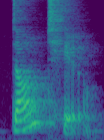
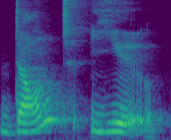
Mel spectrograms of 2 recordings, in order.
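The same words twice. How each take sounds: First: The t and y merge into a ch sound. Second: The t and y are kept separate.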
